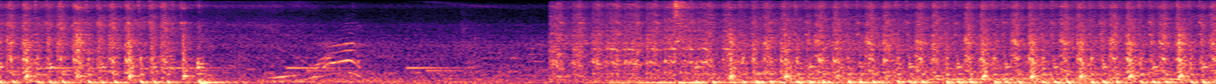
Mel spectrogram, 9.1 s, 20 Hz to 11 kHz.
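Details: 2018 Ford Ranger 2.2 diesel: starter cranks steadily in an even rhythm, but the engine never catches and runs. Crank, no start.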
